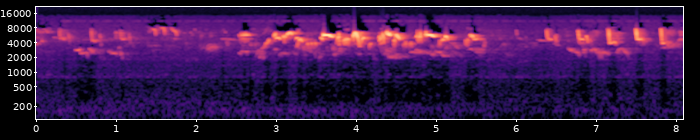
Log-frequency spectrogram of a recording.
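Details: Dunnock giving a hurried, high, scratchy warble lasting about three seconds, with sharp, thin chipping notes repeated before and after the phrase.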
